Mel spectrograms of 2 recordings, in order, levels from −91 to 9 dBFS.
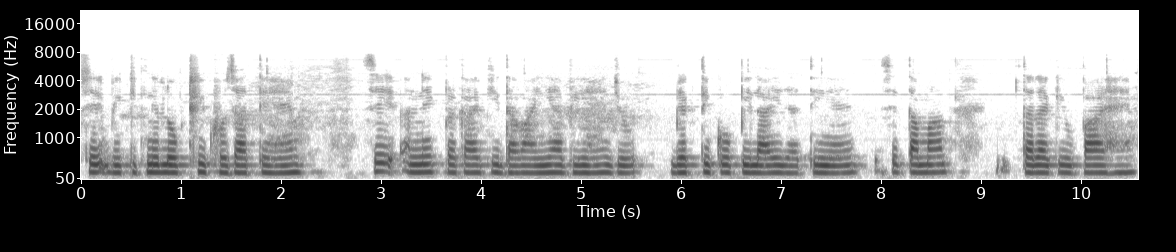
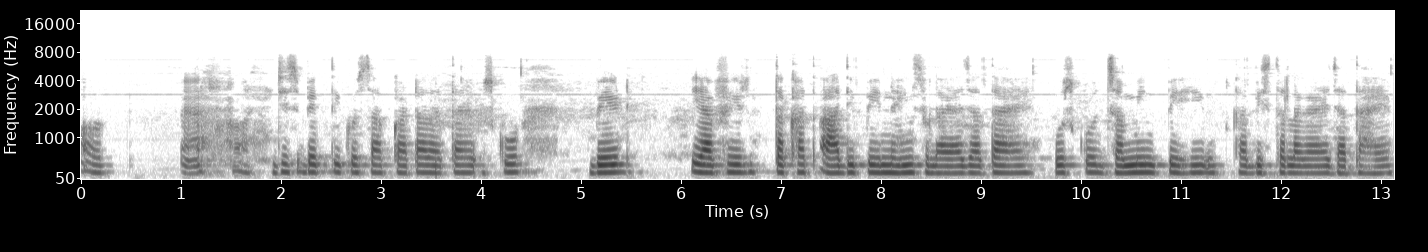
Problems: constant background noise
